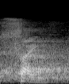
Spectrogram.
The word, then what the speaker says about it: psi: ठीक है, this is pronounced as psi. psi जरा डिफिकल्ट शब्द है, क्योंकि ये प्रोनाउंसिएशन हिंदी में होता नहीं है, इंग्लिश में भी नहीं होता है। एनीवे, तो ये स से बना हुआ है, स और च के बीच में psi.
